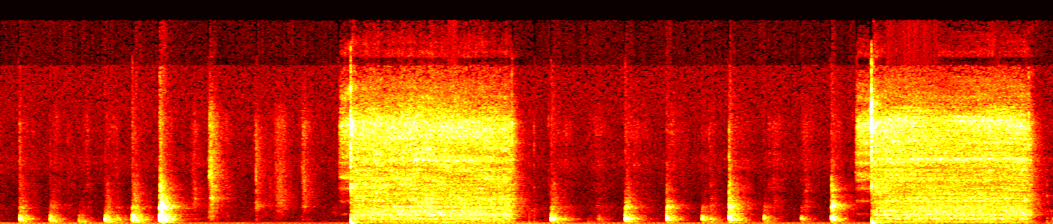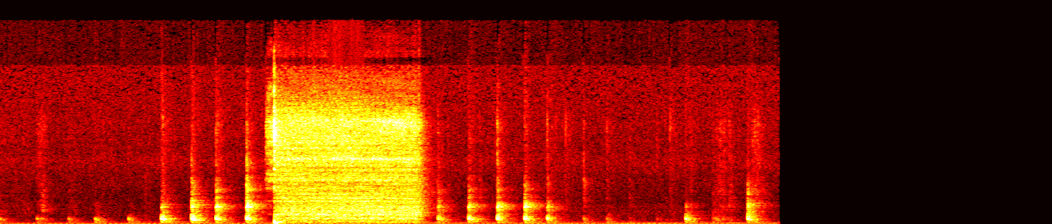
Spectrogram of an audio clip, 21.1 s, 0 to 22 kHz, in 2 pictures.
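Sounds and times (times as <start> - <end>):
torch flame hissing: 3.4 - 5.4, 8.6 - 10.5, 13.2 - 14.9
torch ignition click: 3.4 - 5.4, 8.6 - 10.5, 13.2 - 14.9.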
